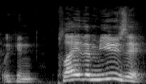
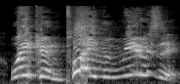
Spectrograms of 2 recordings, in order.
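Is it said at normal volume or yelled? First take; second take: normal volume; yelled. First: It is said at normal volume. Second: It is yelled loudly.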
